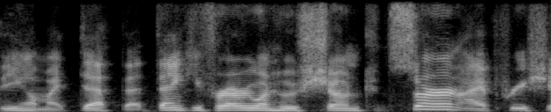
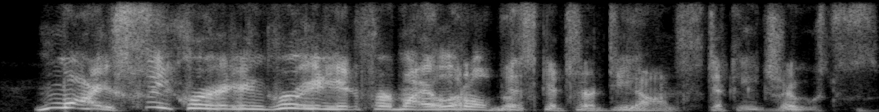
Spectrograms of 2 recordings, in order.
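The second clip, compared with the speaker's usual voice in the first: raspy, rough put-on voice, high and swooping; 7 semitones higher than usual. Reading another viewer message as the horse: Richard Nixon voice. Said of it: "Easy there, Tricky Dick".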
